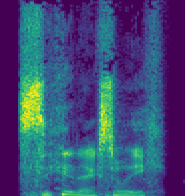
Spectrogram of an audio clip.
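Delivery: laughing. Real, not acted. Laughing sign-off.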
